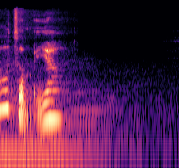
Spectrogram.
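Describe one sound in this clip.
A young woman speaks sharply and close by.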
